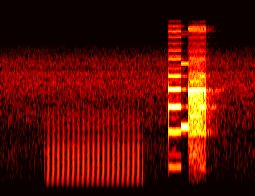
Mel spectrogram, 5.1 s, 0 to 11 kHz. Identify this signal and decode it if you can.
Caller ID data burst, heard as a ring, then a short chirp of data, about 1200 baud.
